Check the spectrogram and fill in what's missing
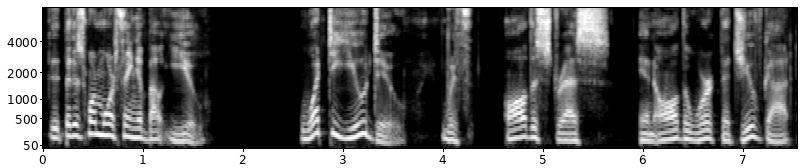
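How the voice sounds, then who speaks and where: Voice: medium pitch, mellow, no room sound, clean studio sound. A podcast host asking questions in an earnest, grateful manner, laughing along with the guest. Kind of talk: conversational interview.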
